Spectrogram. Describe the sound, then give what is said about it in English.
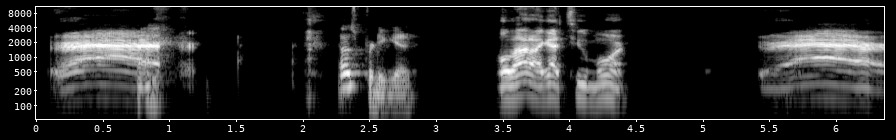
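A voice mimics the MGM lion roar twice at the opening of a show, each a sustained, strained, moaning growl lasting about a second, with a short stretch of talk in between. “I was going to say maybe we need like the MGM roar in the beginning, but I guess that's our roar, right?”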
